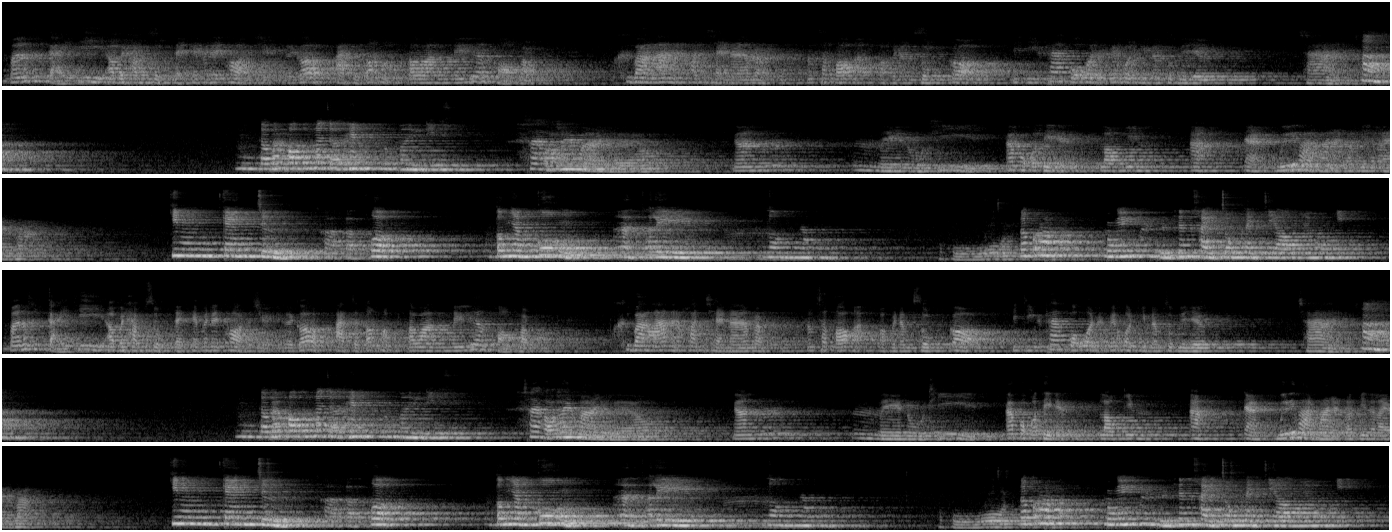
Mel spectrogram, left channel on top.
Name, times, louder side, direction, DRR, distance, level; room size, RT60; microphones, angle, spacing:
voice 1, 0.1-5.3 6.1-7.6 8.0-9.7 10.1-12.1 13.0-13.4 16.5-16.7 19.1-20.4 21.2-21.7 22.4-24.5 24.8-25.4 25.8-25.9 26.3-28.1 34.5-35.7 37.3-37.8 38.2-38.4, right 2 dB, 75° right, 2 dB, 1.3 m, -29 dB
voice 2, 13.6-13.9 16.2-18.3 19.4-19.7 29.5-30.6 30.9-31.7 32.6-33.5 33.9-34.7 35.3-36.1 37.9-38.3 38.8-41.2, equal, 5° left, -4 dB, 1.7 m, -21 dB
21.0 x 7.4 x 3.5 m, 2.7 s
head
